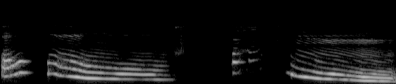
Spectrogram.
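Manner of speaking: underwhelmed, let-down, swooping, drawn-out oh. Describing someone opening a present you gave them: imitating an unimpressed 'hmm'. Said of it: "With that tone of voice".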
